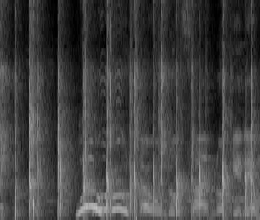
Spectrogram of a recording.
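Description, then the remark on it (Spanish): A crowd bursts into applause, with sharp, uneven hand claps continuing throughout, while voices whoop and cheer over the clapping near the start. “Un aplauso”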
